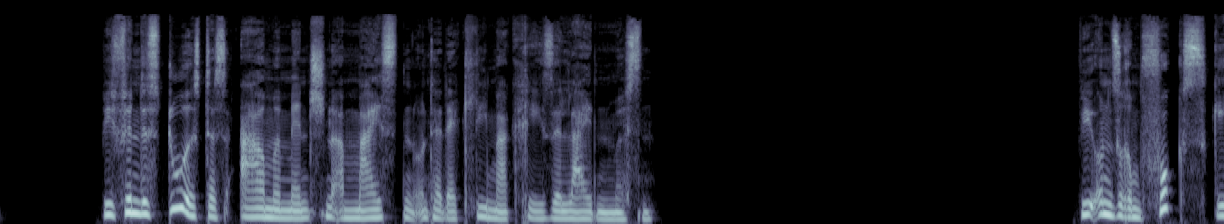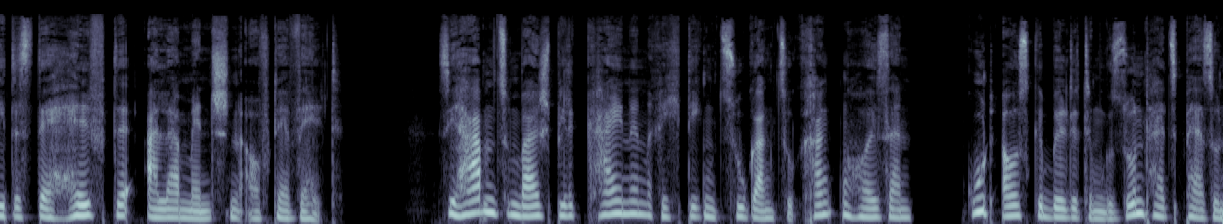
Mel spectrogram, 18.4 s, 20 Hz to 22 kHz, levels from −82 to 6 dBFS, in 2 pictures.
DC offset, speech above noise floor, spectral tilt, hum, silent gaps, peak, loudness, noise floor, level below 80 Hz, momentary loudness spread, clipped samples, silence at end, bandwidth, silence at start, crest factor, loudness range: under 0.1%; over 70 dB; -4.5 dB/octave; none; 5.06-7.50 s, 7.68-7.77 s, 7.83-7.87 s, 7.94-7.99 s, 16.06-16.16 s, 16.24-16.31 s; -2 dBFS; -20 LUFS; under -90 dBFS; -56 dBFS; 10 LU; under 0.1%; 0 s; 17 kHz; 0.8 s; 20 dB; 7 LU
